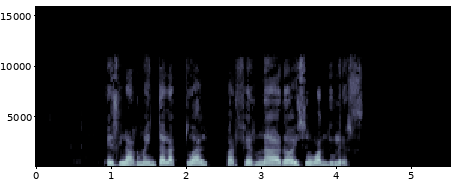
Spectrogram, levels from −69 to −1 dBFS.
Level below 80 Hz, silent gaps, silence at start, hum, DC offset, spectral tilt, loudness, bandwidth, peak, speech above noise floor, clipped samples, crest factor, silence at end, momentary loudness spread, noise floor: -80 dBFS; none; 0.95 s; none; under 0.1%; -4.5 dB/octave; -24 LUFS; 11.5 kHz; -8 dBFS; 62 dB; under 0.1%; 18 dB; 1.2 s; 8 LU; -86 dBFS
